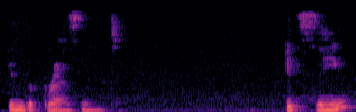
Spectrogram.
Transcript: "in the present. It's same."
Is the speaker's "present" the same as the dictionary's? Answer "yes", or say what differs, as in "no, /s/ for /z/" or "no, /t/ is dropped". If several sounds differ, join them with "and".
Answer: yes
